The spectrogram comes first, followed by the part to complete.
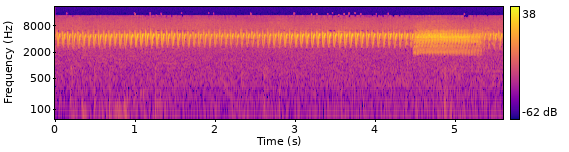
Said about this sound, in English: Chipping sparrow singing.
